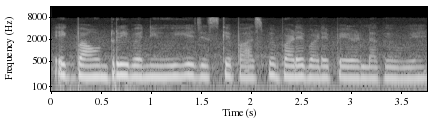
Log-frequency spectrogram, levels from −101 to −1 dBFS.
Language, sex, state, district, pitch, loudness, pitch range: Hindi, female, Uttar Pradesh, Hamirpur, 190 Hz, -23 LUFS, 180-200 Hz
